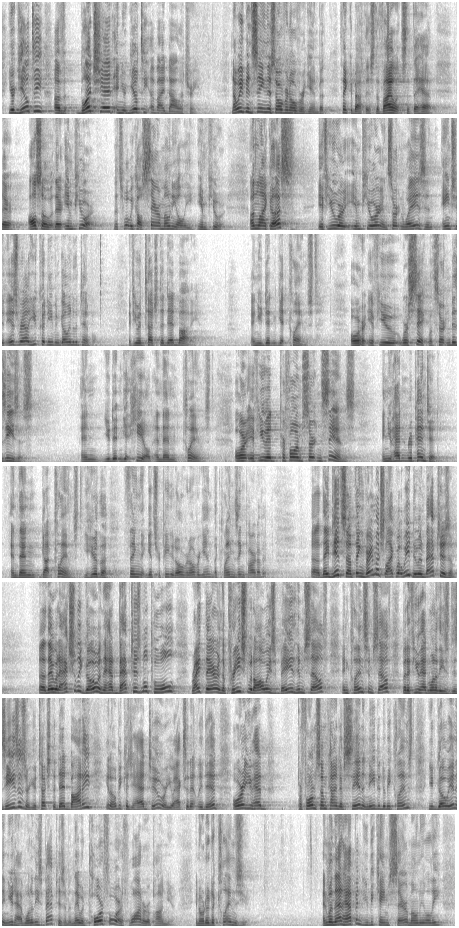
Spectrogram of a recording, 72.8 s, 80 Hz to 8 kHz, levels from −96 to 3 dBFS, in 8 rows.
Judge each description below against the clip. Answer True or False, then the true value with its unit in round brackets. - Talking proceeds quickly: False (180 wpm)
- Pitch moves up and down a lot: False (4.5 semitones)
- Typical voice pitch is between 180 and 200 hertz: True (185 Hz)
